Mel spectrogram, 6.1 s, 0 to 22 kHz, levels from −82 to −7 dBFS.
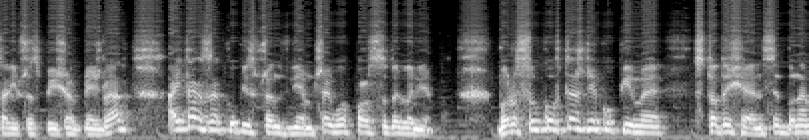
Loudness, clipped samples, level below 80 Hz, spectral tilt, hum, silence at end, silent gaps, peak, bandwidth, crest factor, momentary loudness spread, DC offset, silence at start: -13 LUFS; under 0.1%; -40 dBFS; -4.5 dB/octave; none; 0 s; none; 0 dBFS; over 20 kHz; 14 dB; 3 LU; 0.2%; 0 s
